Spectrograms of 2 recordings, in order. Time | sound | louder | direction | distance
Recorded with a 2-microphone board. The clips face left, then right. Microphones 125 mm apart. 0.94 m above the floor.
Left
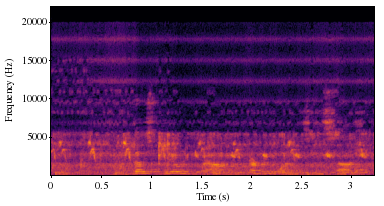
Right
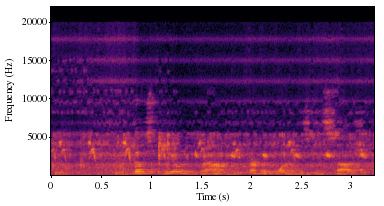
0.8 | a woman speaking | right 3 dB | 20° right (ahead or behind) | 5 m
